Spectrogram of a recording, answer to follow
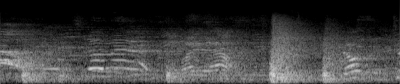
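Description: Heavy thud of a body hitting the wrestling ring about three seconds in, the loudest sound, with two weaker thuds before it, under shouting voices from the crowd.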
